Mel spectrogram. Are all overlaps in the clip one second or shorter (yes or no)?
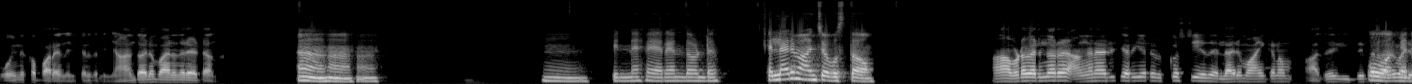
yes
